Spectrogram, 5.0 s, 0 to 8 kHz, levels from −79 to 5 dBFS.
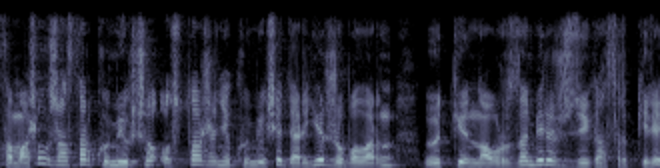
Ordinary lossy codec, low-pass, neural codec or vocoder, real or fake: none; 7.2 kHz; none; real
